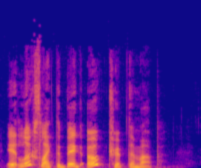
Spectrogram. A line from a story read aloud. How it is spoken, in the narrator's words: Chris laughed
